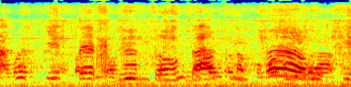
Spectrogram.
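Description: A man's voice calling out to dancers, talking or counting the beat, over a steady low rumble.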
